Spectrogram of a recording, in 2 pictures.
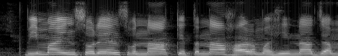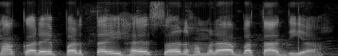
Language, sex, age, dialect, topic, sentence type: Maithili, female, 18-24, Bajjika, banking, question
